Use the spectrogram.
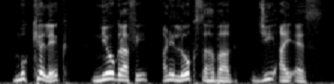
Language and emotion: Marathi, neutral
